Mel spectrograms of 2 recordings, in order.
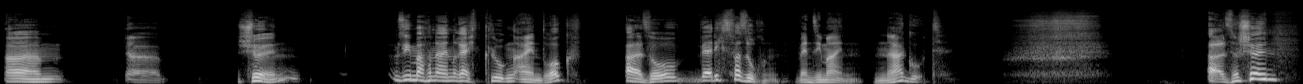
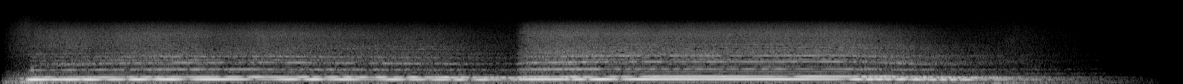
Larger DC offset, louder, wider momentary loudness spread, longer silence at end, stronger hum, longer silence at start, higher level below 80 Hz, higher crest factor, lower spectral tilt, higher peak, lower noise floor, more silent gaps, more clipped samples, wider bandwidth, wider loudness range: neither; second, -21 LUFS vs -16 LUFS; first, 18 LU vs 7 LU; second, 0.15 s vs 1.4 s; neither; about the same, 0.05 s vs 0.05 s; second, -52 dBFS vs -44 dBFS; first, 20 dB vs 12 dB; second, -4.5 dB/octave vs -7 dB/octave; about the same, -2 dBFS vs -4 dBFS; first, -75 dBFS vs -64 dBFS; first, 1.00-1.11 s, 3.80-3.85 s vs none; neither; first, 14.5 kHz vs 7.2 kHz; about the same, 7 LU vs 5 LU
